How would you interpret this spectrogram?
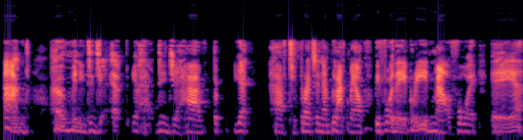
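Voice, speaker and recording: A woman voicing a huge, hot-tempered, indignant man in a storybook, loud and growling. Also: fairly low pitch, animated, normal speed, gravelly, slightly rough, far from the mic, heavily acted. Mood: furious. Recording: noisy, dull home recording.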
